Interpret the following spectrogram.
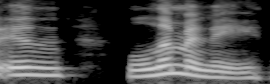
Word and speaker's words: in limine: It's pronounced motion in limine.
